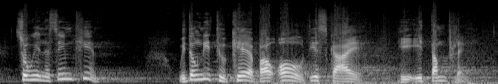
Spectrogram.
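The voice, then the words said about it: Speaks with a noticeable foreign accent. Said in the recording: “my strange accent”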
